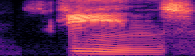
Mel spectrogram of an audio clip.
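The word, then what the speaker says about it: Skenes: Skins. They just go. What? I said it's pronounced skins.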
